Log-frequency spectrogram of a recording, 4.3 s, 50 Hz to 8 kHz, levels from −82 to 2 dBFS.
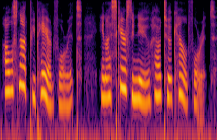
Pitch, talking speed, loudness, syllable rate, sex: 240 Hz, 205 wpm, -17 LUFS, 5.3 syllables/s, female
